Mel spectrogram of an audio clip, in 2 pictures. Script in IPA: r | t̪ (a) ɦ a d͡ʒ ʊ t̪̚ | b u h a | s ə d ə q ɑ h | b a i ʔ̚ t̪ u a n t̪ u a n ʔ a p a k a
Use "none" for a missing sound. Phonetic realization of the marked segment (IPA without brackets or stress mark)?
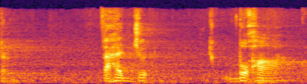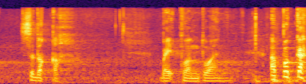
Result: a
